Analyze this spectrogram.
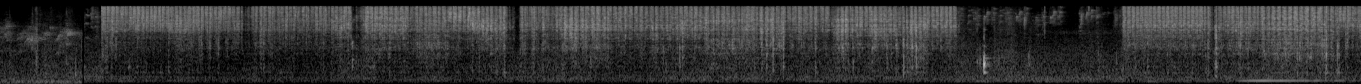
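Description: Water runs from a tap and splashes onto a concrete floor.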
